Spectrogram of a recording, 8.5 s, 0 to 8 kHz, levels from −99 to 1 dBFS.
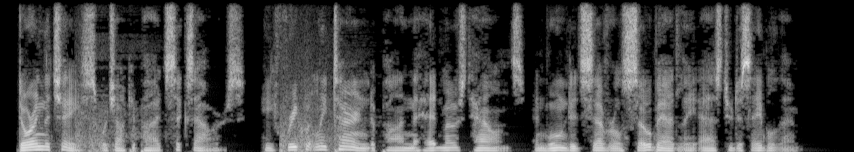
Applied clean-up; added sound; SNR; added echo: classical method spectral subtraction.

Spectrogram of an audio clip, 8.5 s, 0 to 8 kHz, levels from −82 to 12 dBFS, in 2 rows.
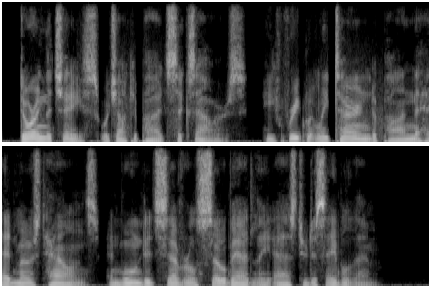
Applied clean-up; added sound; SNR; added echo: neural diffusion model UNIVERSE++.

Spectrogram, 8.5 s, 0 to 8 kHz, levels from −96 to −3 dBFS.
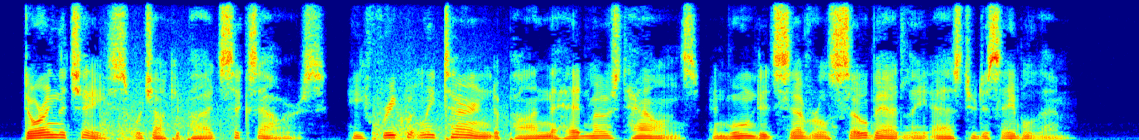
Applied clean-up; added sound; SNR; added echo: none; Thunder; 15 dB; none.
